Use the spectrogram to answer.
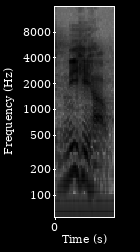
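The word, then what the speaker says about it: Niʻihau: all the way to the farthest left is nihihau properly pronounced by the way that is one of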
